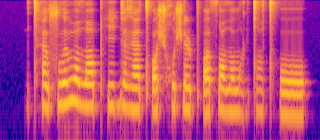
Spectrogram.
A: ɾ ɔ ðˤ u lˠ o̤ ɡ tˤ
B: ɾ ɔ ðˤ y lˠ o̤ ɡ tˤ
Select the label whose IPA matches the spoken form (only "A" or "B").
B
